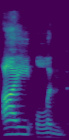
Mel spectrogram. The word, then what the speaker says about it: island: So indeed it is pronounced as island. Island. The s is silent here.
